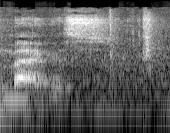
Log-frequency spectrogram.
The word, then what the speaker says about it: Magus: Is it US or OS? US. US. So Magus. Okay. Because if it was OS, it'd be Magos. Okay.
